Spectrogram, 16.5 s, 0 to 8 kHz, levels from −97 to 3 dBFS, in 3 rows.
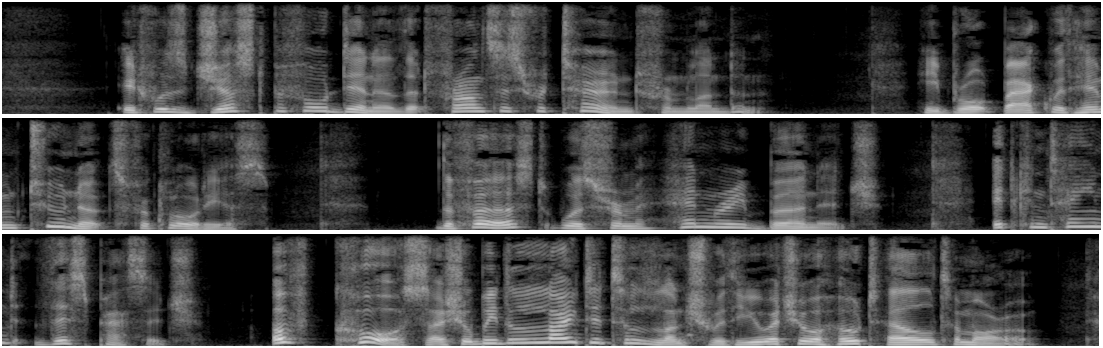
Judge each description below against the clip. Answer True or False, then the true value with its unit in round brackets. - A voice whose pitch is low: False (175 Hz)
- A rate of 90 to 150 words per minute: False (165 wpm)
